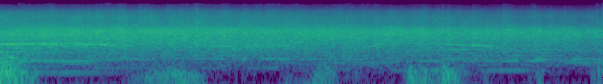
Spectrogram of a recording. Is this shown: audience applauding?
yes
